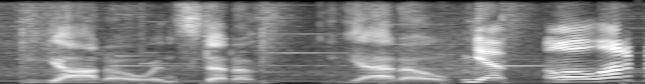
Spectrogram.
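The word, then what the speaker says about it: Yaddo: said Yad instead of Yad yep well a lot of people say Yad it's it it seems like the natural but it's actually supposed to rhyme with Shadow because the uh the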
